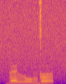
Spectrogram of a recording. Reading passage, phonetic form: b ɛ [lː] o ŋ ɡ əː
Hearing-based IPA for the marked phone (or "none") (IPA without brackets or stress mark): lː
